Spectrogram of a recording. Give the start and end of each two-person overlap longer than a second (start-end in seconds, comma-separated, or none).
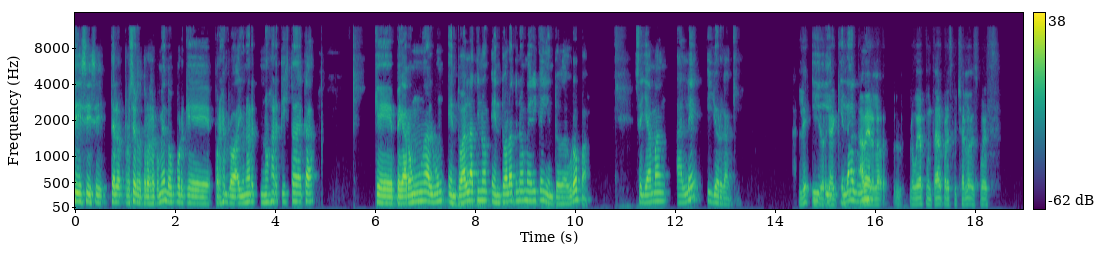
14.7-16.0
